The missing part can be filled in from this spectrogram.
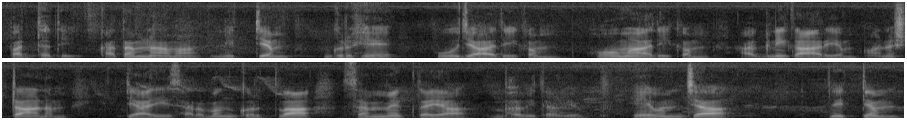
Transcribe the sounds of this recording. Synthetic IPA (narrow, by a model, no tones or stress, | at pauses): pɐd̪ʱːɐt̪ikɐt̪ɐmnaːmɐnit̪jɐm | ɡɾuɦeː | puːd͡ʒaːd̪ikɐmhoːmaːd̪ʱikɐmɐ̰ɡnikaːɾjɐmɐ̰nuʂʈʰaːnɐm | it̪jaːd̪isɐɾʋɐŋkɾut̪ʋaːsɐmjɐkt̪ɐjaːbʱɐʋit̪ɐʋjɐmeːʋɐmt͡ʃaː | nit̪jɐm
